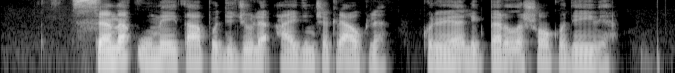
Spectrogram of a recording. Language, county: Lithuanian, Klaipėda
